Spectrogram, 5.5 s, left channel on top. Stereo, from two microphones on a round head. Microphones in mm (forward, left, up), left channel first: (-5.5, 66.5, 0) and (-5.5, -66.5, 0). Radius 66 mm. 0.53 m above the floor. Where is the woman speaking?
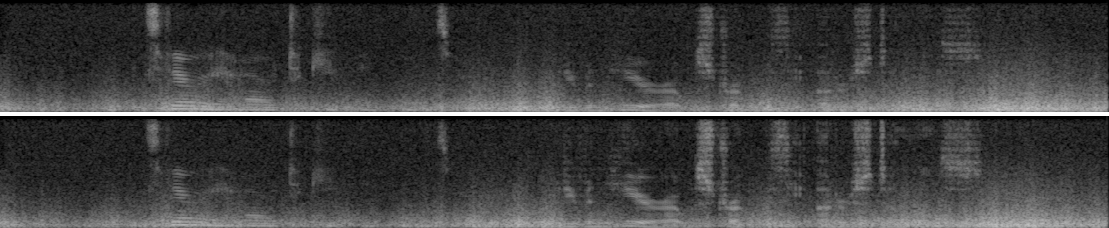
35° left (ahead or behind).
